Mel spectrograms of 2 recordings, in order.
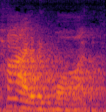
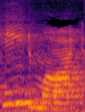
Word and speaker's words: Piedmont: these two different areas and the piedmont not piedmont but the piedmont as it is pronounced uh is looking at your area this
